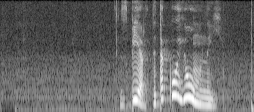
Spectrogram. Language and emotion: Russian, positive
